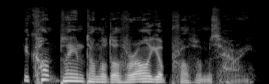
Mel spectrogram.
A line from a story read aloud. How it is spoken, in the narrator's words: Hermione sighed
